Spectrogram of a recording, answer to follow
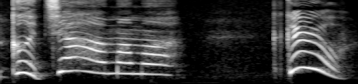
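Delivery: squeaky praise for a good dog; high dog praise voice. Real, not acted. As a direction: gush over the dog, way up high.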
